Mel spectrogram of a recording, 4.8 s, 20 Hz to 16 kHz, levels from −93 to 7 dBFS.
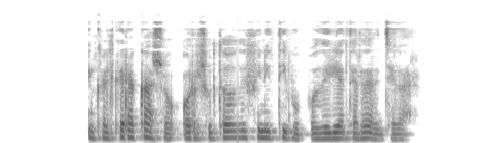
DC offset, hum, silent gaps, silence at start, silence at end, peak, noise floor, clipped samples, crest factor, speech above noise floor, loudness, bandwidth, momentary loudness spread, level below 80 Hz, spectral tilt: under 0.1%; none; none; 0.9 s; 0.65 s; -18 dBFS; under -90 dBFS; under 0.1%; 20 dB; over 53 dB; -37 LUFS; 11 kHz; 10 LU; -80 dBFS; -4 dB/octave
